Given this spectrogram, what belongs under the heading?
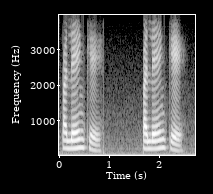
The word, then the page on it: palengke: Tagalog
